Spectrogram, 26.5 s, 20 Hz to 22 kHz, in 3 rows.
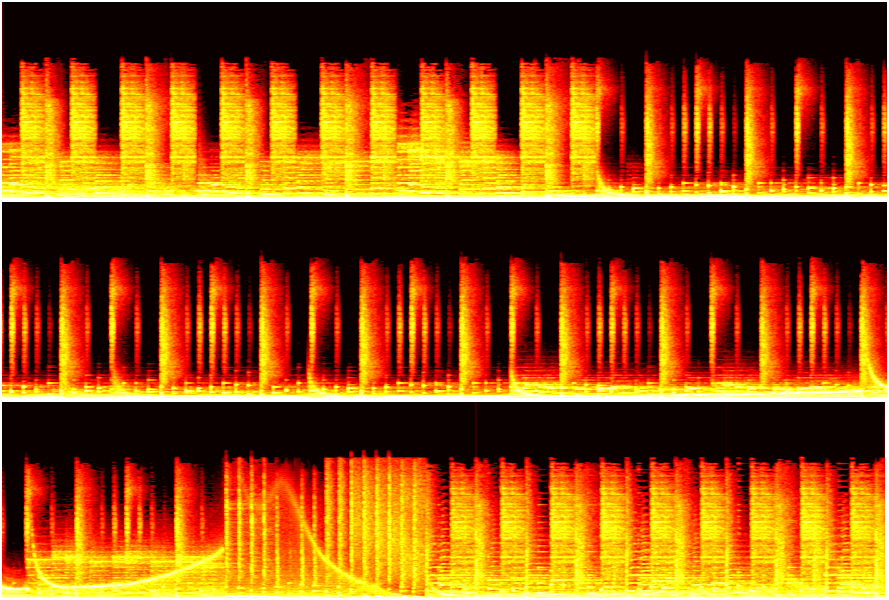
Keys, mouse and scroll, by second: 0.1 KP_0, 0.4 super+z, 0.6 super+z, 2.0 alt+click, 2.8 KP_7, 3.1 super+click, 3.2 super+z, 3.5 super+z, 3.6 click, 3.8 super+z, 3.9-4.3 super+drag, 4.0 super+z, 4.2 super+z, 5.9 super+z, 6.5 super+s, 6.6 n, 7.1 click, 7.7 super+z, 7.7 click, 7.8 click, 8.9 super+z, 9.0 super+z, 9.9 click, 10.2 super+z, 10.3 super+z, 10.4 click, 11.1 ctrl+click, 11.6 middle click, 11.9 ctrl+click, 12.7 ctrl+super+click, 12.8 super+z, 12.9 super+z, 13.1 super+z, 14.2 super+click, 14.2 super+z, 14.7 super+z, 14.8 click, 14.9 super+z, 15.2 click, 15.5 super+z, 15.5 super+click, 16.2 shift+click, 16.6 shift+click, 16.7 shift+click, 18.7 click, 19.0 super+click, 21.7 KP_7, 21.9 click, 22.5 super+z, 22.5 KP_3, 22.7 click, 22.8 super+z, 22.9 click, 23.1 super+z, 23.4 super+z, 23.4 click, 24.0 super+z, 24.1 KP_7, 24.9 KP_7, 25.6 a, 25.8 KP_7, 26.2 alt+KP_1.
